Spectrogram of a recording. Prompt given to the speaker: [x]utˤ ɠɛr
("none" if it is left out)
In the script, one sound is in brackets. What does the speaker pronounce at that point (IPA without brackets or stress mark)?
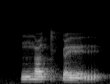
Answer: ŋ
